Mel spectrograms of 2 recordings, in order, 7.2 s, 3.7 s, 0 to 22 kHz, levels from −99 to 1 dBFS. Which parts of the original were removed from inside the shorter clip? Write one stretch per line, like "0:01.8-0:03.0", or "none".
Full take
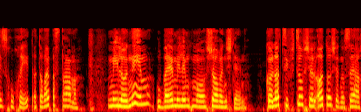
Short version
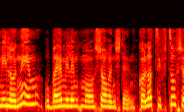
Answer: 0:05.0-0:05.3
